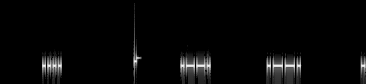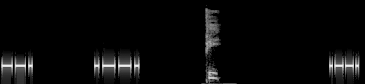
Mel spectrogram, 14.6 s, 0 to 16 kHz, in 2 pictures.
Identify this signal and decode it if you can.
Morse code, heard as a keyed tone, about 20 wpm, spaced as for 6 wpm, 700 Hz. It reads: H PPPP P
